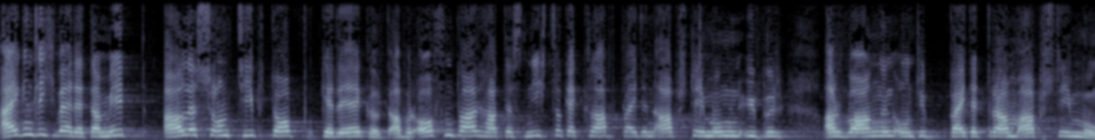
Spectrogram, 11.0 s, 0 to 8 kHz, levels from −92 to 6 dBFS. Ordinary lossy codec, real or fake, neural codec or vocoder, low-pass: none; real; none; none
